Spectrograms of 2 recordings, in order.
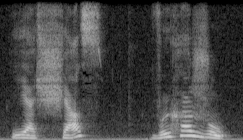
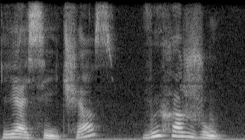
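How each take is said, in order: First: The word сейчас is shortened to one syllable, щас. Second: The word сейчас is said in full, three syllables.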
